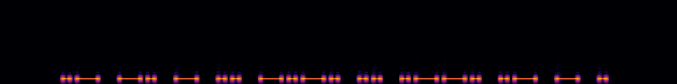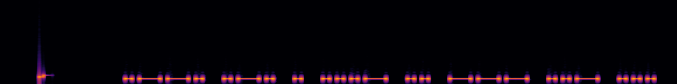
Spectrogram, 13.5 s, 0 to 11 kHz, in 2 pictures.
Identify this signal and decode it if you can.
Morse code, heard as a keyed tone, about 17 wpm, 700 Hz. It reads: ANTICIPATE PREVIOUS
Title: Sentences from Top 1500 Words - New Word Drill - 17wpm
